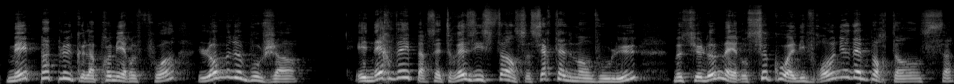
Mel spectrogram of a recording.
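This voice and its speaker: Husky male audiobook narrator, expressive delivery. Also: sits high, unhurried. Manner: expressive storytelling. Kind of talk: scripted narration.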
